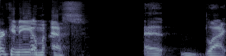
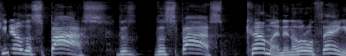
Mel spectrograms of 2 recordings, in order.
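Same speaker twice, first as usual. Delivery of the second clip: exasperated explaining; 7 semitones higher than usual. Retold or imitated. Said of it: "I was like".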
